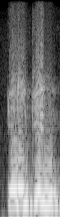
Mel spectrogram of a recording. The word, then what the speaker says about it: Ilgen: that you have in recording what's her name ilgen Denise axelo how do you say her first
